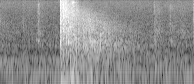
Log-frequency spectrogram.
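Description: A gunshot rings out and echoes away.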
